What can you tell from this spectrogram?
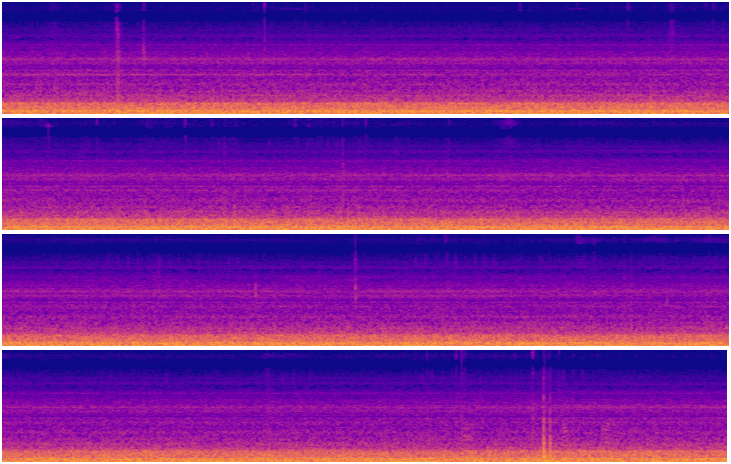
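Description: Jet airliner cabin noise while taxiing: the steady low rumble of the engines at taxi power, with a faint, steady high engine whine above it.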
